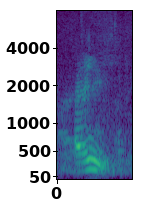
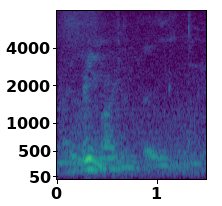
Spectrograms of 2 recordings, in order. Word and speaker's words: Eid: Tell people, it ain't Id, it's Eid.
